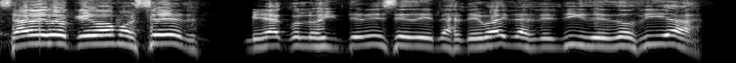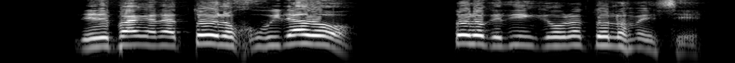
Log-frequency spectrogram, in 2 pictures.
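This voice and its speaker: Against a quiet background, a man talks at a moderate pace with a high pitch and fairly even intonation. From Argentina. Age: 60s. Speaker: trade union leader; speaker. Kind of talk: political speech. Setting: stage with audience. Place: stage. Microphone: handheld.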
